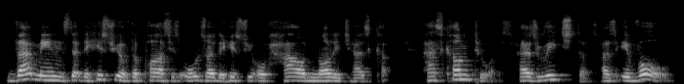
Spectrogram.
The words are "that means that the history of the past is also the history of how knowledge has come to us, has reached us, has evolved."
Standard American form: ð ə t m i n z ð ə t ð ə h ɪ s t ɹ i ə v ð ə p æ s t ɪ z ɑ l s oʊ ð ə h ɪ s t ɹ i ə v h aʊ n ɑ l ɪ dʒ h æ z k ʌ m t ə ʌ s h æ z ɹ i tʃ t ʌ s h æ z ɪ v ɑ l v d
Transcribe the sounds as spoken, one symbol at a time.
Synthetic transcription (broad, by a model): ð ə t m i n z ð ə t ð ə h ɪ s t ɹ i ə v ð ə p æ s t ɪ z ɑ l s oʊ ð ə h ɪ s t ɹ i ə v h aʊ n ɑ l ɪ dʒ h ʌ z k ʌ m t ə ʌ s h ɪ z ɹ i tʃ t ʌ s h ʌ z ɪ v ɑ l v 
